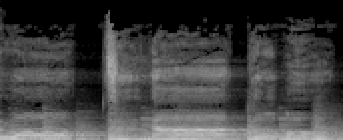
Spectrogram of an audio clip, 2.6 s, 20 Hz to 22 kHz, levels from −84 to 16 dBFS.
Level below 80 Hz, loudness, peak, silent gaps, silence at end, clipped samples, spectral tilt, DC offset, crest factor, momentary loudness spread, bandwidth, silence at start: -40 dBFS; -13 LUFS; 0 dBFS; none; 0 s; under 0.1%; -5 dB/octave; under 0.1%; 14 dB; 5 LU; 19.5 kHz; 0 s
